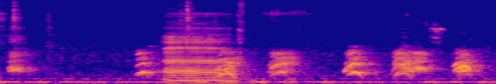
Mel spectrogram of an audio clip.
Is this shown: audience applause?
no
